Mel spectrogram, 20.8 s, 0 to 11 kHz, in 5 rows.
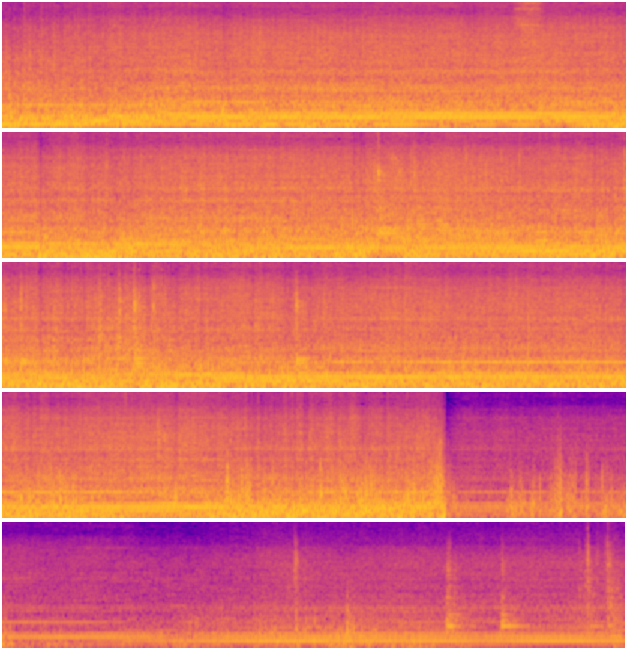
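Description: Bobcat 120 mini excavator's small engine running at high revs, its pitch rising in the first second and wavering as the boom, arm and bucket are worked and the machine slews. About three quarters of the way through it drops suddenly to a much quieter, steady idle.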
